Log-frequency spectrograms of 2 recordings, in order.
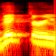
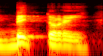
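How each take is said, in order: First: The word begins with a V sound. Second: The word begins with a B sound. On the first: "instead of saying victory" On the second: "we say victory"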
